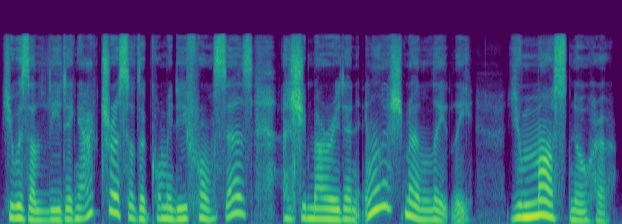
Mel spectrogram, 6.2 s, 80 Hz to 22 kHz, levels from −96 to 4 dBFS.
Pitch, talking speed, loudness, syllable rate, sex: 200 Hz, 185 wpm, -17 LUFS, 5.6 syllables/s, female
